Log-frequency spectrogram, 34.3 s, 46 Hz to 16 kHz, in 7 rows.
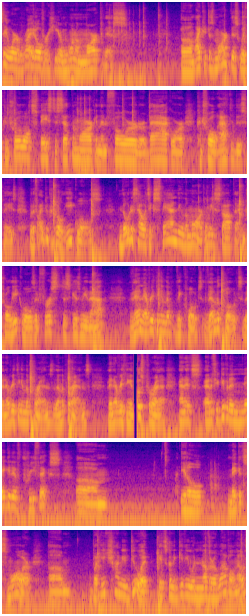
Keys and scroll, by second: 0.5 ctrl+n, 1.3 ctrl+b, 4.4 ctrl+b, 5.4 ctrl+shift+space, 6.5 ctrl+f, 10.0 ctrl+b, 10.0 ctrl+f, 11.3 ctrl+=, 12.3 ctrl+=, 15.3 ctrl+=, 15.3 ctrl+g, 17.6 ctrl+=, 21.4 ctrl+=, 31.5 ctrl+=.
